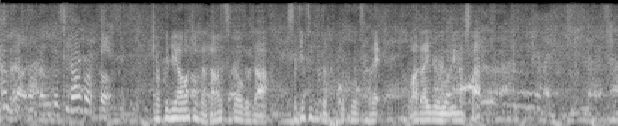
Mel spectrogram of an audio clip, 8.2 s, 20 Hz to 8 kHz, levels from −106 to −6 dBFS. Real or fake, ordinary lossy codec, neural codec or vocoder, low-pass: fake; AAC, 48 kbps; codec, 16 kHz, 2 kbps, FreqCodec, smaller model; 7.2 kHz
